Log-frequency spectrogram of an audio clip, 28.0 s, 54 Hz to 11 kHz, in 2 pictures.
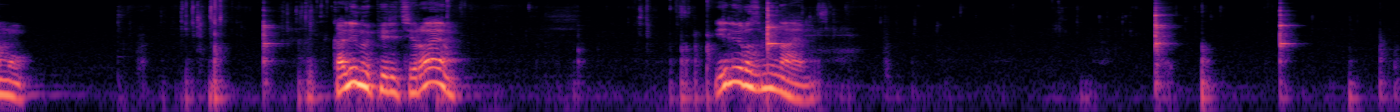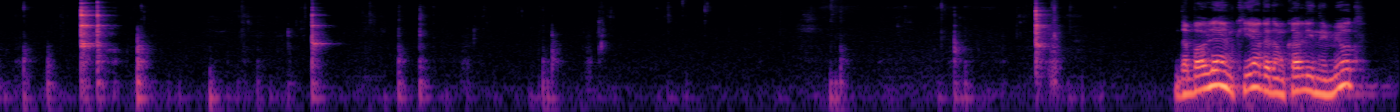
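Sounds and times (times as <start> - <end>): utensil clinking against bowl: 7.6 - 8.0.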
